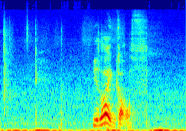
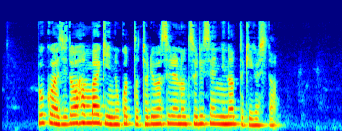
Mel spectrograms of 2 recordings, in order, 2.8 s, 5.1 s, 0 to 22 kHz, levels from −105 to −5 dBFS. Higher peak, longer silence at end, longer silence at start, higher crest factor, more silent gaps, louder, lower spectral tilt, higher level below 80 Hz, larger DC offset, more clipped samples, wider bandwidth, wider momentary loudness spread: about the same, -6 dBFS vs -4 dBFS; second, 0 s vs 0.95 s; second, 0 s vs 0.6 s; about the same, 18 dB vs 18 dB; neither; about the same, -21 LUFS vs -22 LUFS; first, -6.5 dB/octave vs -5 dB/octave; first, -42 dBFS vs -68 dBFS; neither; neither; first, 13.5 kHz vs 11.5 kHz; first, 27 LU vs 10 LU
